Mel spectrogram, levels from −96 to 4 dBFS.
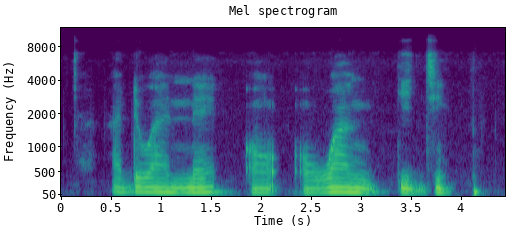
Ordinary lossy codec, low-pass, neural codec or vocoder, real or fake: Opus, 32 kbps; 7.2 kHz; none; real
